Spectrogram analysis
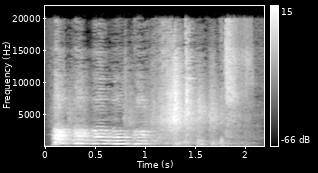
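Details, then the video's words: Pet white husky that dislikes the hoover giving a drawn-out wavering howl-bark fading into a rough breathy tail, with a person's voice following. "Samson does not like the Hoover haha"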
